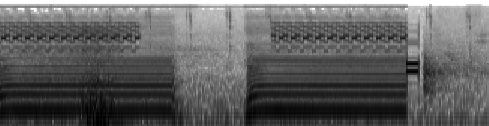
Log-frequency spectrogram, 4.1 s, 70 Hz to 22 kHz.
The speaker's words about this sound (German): 25. November 2019, 5.30 Uhr. Bei der Generaldirektorin der staatlichen Kunstsammlungen in Dresden klingelt das Telefon.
